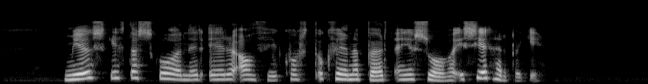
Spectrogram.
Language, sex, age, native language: Icelandic, female, 40-49, Icelandic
